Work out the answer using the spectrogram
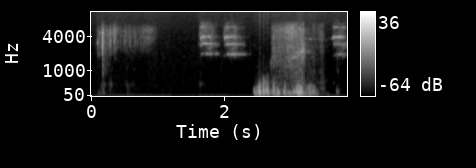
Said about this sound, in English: Bird, no. Can you tell that bird to fuck off? Hey! I'm recording! Well, he doesn't care. He's even more fucking louder now.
